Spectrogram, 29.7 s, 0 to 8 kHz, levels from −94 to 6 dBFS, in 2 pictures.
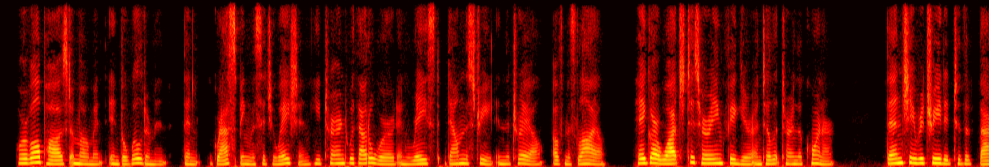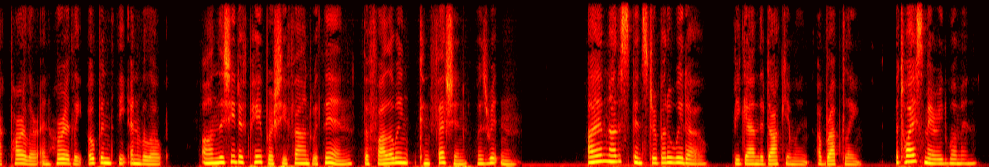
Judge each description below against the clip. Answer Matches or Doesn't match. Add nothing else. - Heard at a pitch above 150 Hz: Matches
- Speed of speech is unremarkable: Matches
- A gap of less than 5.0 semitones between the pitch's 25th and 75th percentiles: Matches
